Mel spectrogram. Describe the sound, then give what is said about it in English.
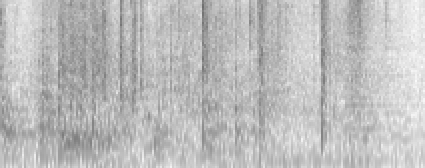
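Gunfire over a rough, noisy background, shooting at attackers climbing up the side of a fire truck: a dense rattling burst at first, then three sharp, loud shots fired one by one at uneven intervals. “One by one, a new one would figure out a way to climb up the side of the fire truck, and we would shoot it off.”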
